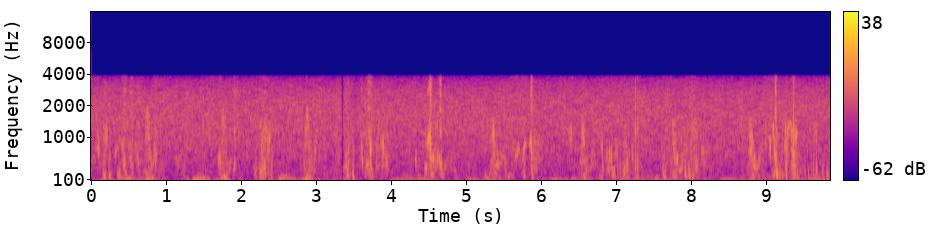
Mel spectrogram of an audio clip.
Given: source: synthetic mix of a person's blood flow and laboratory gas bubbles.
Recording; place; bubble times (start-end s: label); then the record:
Doppler ultrasound of blood flow; precordium
0.06-0.27 s: bubbles
0.30-0.67 s: bubbles
0.81-0.91 s: bubbles
1.68-1.75 s: bubbles
1.89-1.94 s: bubbles
2.15-2.44 s: bubbles
3.35-3.55 s: bubbles
3.58-3.97 s: bubbles
4.29-4.37 s: bubbles
4.43-4.72 s: bubbles
5.59-5.93 s: bubbles
6.36-6.44 s: bubbles
6.78-7.38 s: bubbles
7.60-7.70 s: bubbles
7.84-8.12 s: bubbles
8.96-9.86 s: bubbles
From the record:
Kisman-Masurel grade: 243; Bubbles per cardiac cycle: several, 3 to 8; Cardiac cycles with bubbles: 100%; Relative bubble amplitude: loud (0.450 to 0.775); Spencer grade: 3 (all of the cardiac periods contain showers or single bubble signals, but not dominating or overriding the cardiac motion signals); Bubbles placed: only in the low amplitude regions of the cardiac cycle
